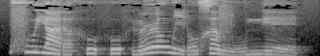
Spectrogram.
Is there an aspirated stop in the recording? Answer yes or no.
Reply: no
